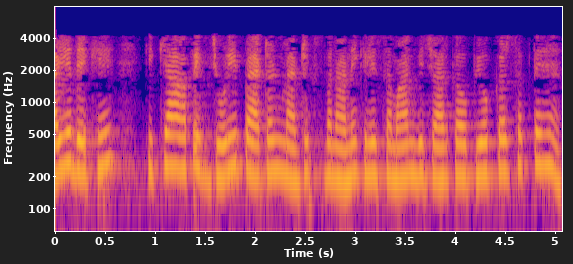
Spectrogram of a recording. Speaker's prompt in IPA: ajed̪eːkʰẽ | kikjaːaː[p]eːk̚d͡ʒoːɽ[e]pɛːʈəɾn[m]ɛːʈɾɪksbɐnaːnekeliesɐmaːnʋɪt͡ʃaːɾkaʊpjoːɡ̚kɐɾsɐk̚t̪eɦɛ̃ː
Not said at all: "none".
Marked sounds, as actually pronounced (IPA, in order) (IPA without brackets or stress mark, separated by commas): p, i, m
